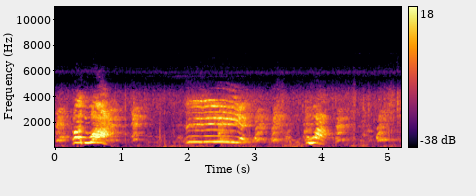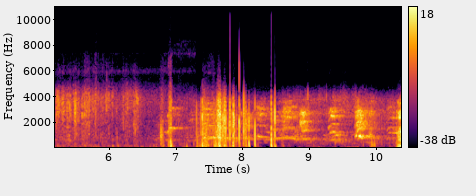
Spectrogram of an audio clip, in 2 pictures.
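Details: Hunting dogs on a wild boar drive in Padang Pariaman, West Sumatra, give drawn-out wavering howls and barks, alongside shouting people and rustling, crackling noise from the undergrowth.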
